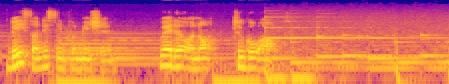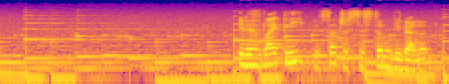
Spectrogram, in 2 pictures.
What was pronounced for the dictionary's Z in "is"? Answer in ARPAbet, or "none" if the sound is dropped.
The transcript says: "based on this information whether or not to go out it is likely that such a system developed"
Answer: S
